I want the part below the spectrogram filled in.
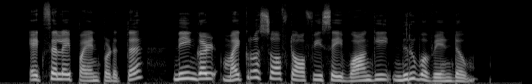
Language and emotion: Tamil, neutral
